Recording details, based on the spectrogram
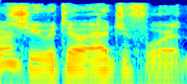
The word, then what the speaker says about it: Chiwetel Ejiofor: But I feel like that trio, Tilda Swinton, Benedict Cumberbatch, and I'm going to mispronounce his name. – Chiwetel Ejiofor? – Chiwetel Ejiofor. There, thank you. Years to get that right.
